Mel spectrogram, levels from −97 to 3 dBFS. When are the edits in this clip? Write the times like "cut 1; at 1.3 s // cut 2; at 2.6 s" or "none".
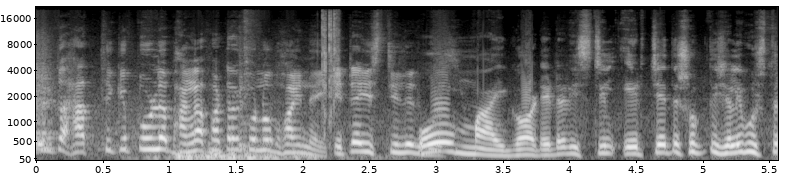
cut 1; at 2.2 s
